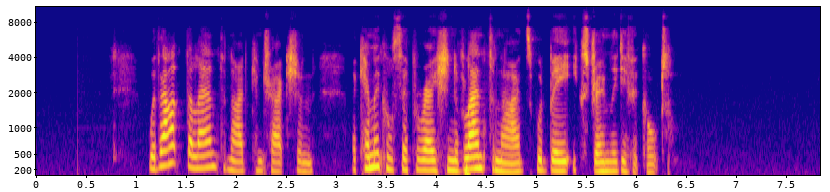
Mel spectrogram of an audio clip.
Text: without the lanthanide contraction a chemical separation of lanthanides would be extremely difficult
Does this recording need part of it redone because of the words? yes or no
no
